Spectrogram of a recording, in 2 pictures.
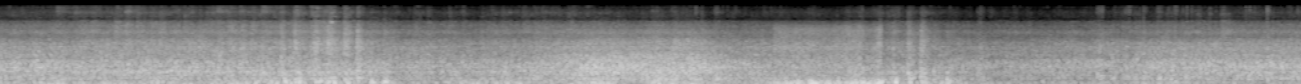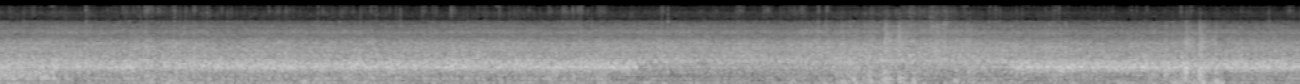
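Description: Passenger train running at speed, heard from the open doorway of a coach: a steady rumble of wheels on rails with rushing air. The rumble is louder in the first several seconds, and a few sharp wheel clacks come through.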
